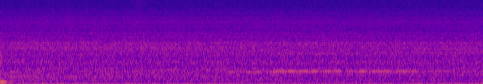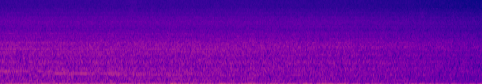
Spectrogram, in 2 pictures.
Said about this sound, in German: Mit einem Mal brach die Folge ab und der Bildschirm wurde schwarz, bevor das Signal komplett verschwand und auf dem Kanal nur noch ein Rauschen zu sehen war.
